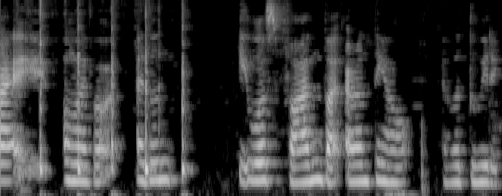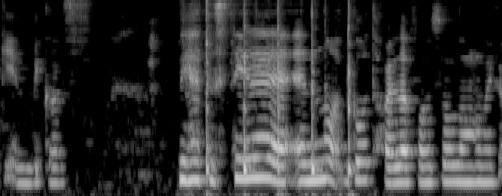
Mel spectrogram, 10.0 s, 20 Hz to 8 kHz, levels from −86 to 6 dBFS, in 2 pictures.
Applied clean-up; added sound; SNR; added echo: classical method Wiener filter.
